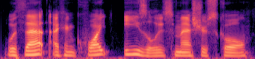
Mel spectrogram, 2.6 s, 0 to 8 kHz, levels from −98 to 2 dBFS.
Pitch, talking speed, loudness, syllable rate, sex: 130 Hz, 210 wpm, -20 LUFS, 5.2 syllables/s, male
